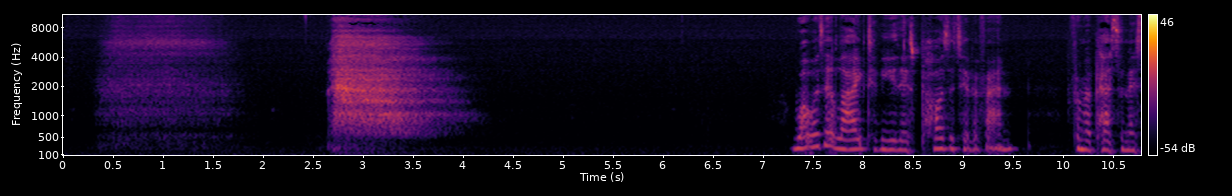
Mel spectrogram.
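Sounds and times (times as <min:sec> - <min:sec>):
deep slow breath during a guided relaxation exercise: 0:00.3 - 0:01.9, 0:02.6 - 0:04.3
speech: 0:07.3 - 0:10.7.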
